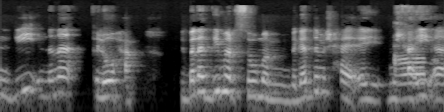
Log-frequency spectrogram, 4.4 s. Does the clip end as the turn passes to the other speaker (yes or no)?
yes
